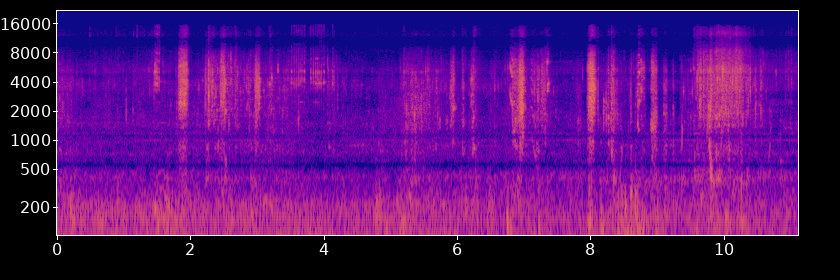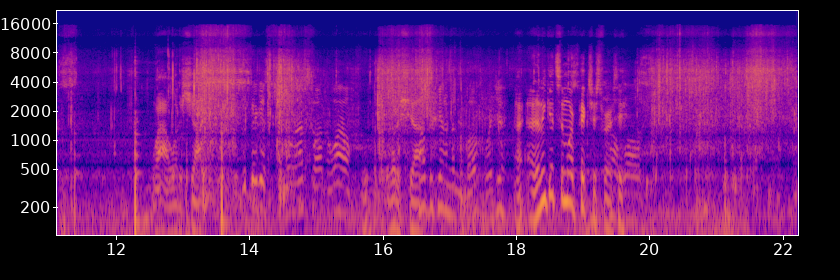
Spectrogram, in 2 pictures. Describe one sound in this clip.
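Water laps and splashes against a boat's hull.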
